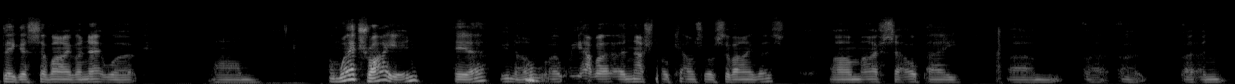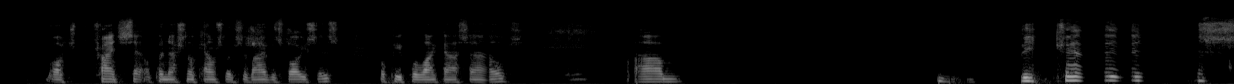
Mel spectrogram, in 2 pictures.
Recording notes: An enlightening Zoom call conversation. This virtual gathering provided a platform for these remarkable individuals to share their unique insights and experiences.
